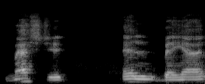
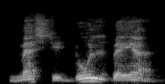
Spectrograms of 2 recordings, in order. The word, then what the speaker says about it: Masjidul Bayan: And Sheikh Dawood, he said, listen, if we're going to call it Masjid Al Bayan, or we're going to call it Masjid Bayan, then we're going to say it right. So write it Masjidul Bayan and let it be known like that. And the people get used to saying it like that.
